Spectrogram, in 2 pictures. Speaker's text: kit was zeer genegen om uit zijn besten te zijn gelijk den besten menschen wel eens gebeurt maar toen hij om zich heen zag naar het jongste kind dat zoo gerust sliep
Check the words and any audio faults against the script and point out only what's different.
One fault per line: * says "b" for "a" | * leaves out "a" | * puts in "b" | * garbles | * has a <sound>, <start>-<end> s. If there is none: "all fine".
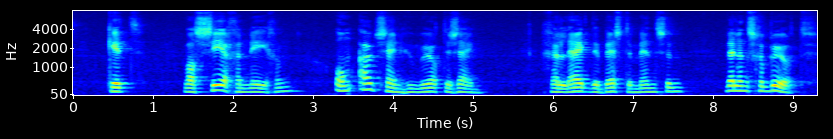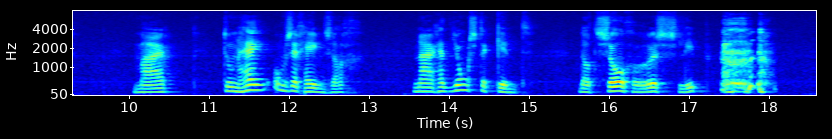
* says "humeur" for "besten"
* has a cough, 17.4-18.2 s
